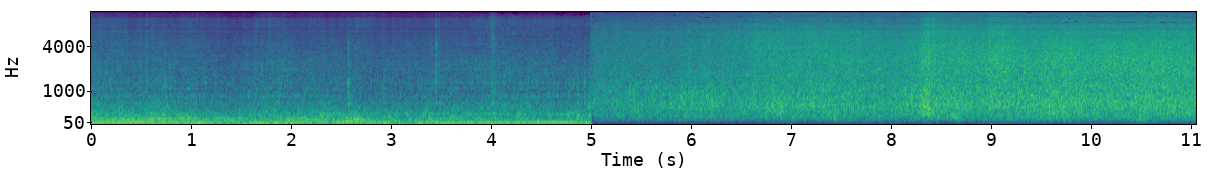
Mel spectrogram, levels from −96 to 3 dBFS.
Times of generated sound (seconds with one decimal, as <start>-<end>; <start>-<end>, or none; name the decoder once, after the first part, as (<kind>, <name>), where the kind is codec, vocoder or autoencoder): 0.0-3.8 (autoencoder, DAC-VAE); 7.8-8.8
